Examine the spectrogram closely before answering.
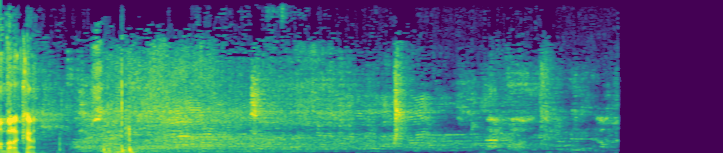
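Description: Footsteps shuffle across the floor.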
